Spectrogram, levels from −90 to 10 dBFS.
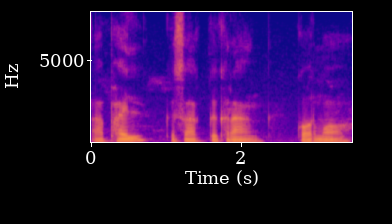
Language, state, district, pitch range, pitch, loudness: Kokborok, Tripura, Dhalai, 85-105 Hz, 95 Hz, -20 LUFS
